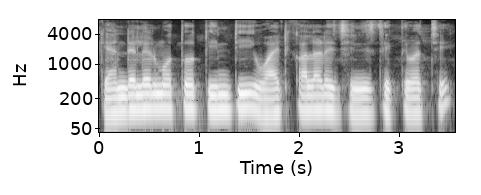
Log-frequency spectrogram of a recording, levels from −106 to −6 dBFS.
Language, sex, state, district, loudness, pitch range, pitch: Bengali, male, West Bengal, Darjeeling, -15 LUFS, 105-125 Hz, 120 Hz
